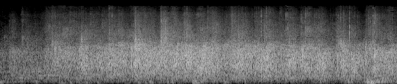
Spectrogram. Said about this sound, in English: Why don't we just clap our hands for Jesus?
